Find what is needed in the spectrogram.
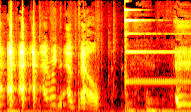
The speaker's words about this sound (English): That bell. So we get rid of that, thank God.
